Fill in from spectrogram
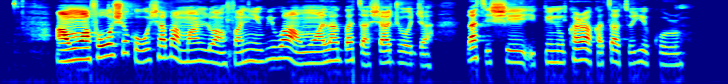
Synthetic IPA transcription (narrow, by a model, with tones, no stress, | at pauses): a˨w̃ɔ̃˧a˧fo˧wo˦ʃo˦˨ko˨wo˨˦ʃa˦ba˦˨mãː˨˦n̩˦lɔ˧a˨n̩˨fa˨˦nĩ˦i˧wi˦wa˦a˦˨w̃ɔ̃˧a˧la˦ɡ͡ba˦˨ta˨ʃa˦d͡ʒu˦ɔ˧d͡ʒa˨ | la˦ti˧ʃe˧ḭ˨k͡pĩ˧nũ˧ka˦ɾa˦˨ka˨˧˦ta˦˨to˨˦je˦˨ko˨˧ɾo˧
